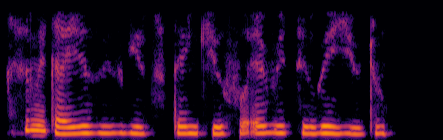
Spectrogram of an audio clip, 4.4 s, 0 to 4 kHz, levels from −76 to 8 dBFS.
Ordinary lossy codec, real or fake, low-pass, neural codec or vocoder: none; fake; 3.6 kHz; codec, 16 kHz, 16 kbps, FreqCodec, smaller model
